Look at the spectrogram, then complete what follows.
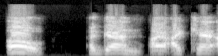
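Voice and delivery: ordinary delivery

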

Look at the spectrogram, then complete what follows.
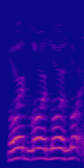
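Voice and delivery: nagging God over and over; impatient pleading. Retold or imitated. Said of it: "we're just going".

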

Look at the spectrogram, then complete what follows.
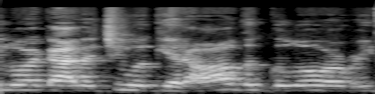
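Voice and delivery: normal talking voice

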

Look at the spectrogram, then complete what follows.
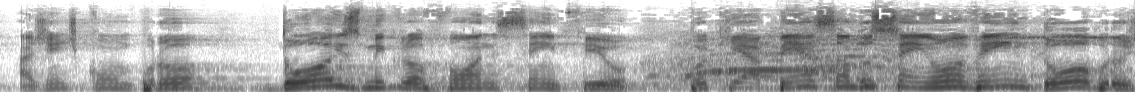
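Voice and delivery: loud, high excited shout. Real, not acted. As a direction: shout the blessing out with joy. Excited preaching announcement.

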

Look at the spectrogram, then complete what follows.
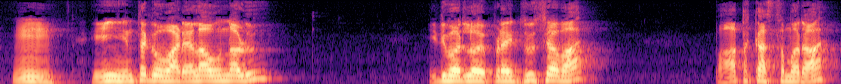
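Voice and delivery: high, loud, fast questioning; shower him with questions; rapid-fire questions. Acted. Boss fires questions at his man, high, loud and fast. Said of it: "ప్రశ్నలు కురిపించాను".

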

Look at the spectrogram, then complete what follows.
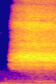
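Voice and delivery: a soft, airy hush; whispered shh. Acted. Sloth hushes Sasha so she can listen, whispered. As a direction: hush her gently in a whisper.

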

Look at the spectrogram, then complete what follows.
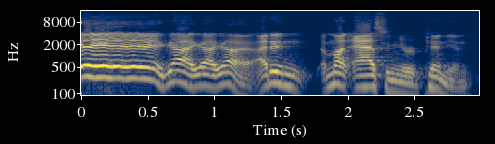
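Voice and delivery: loud, high hey hey hey cutting him off; loud insistent interruption; retold firm cutoff. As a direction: shut the friend down loudly. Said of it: "And I was like".

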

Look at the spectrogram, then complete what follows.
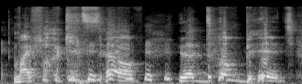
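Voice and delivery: slow, laughing rant. Real, not acted. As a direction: drag it out through laughter. Venting about umpire, laughing.

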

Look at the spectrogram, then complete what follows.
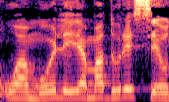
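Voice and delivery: ordinary talk, nothing marked

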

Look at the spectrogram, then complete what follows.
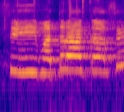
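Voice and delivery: high, slow, loud yell; loud shout. Retold or imitated. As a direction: shout it like the app. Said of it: "Y yo empecé".

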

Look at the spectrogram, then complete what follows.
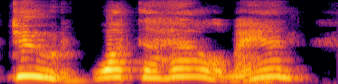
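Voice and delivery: high-pitched incredulous dude; squeaky "what the hell" outburst; exasperated mock protest. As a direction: act out a baffled, high-voiced complaint. Acted movie argument in a retelling.

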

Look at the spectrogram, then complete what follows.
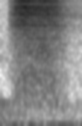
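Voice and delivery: s as a hiss between sh and s; sit the s between sh and plain s; hiss demo. Shown as a demonstration. Teacher showing pinyin X, demonstrating the hiss. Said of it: "kind of like a hiss".

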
